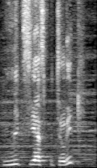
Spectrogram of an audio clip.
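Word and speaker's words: Mxyzptlk: Então, foi daí que eu tirei a minha pronúncia, que eu acho que é a canônica do... Mitch Spiklick, que é da série Lois e Clark.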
